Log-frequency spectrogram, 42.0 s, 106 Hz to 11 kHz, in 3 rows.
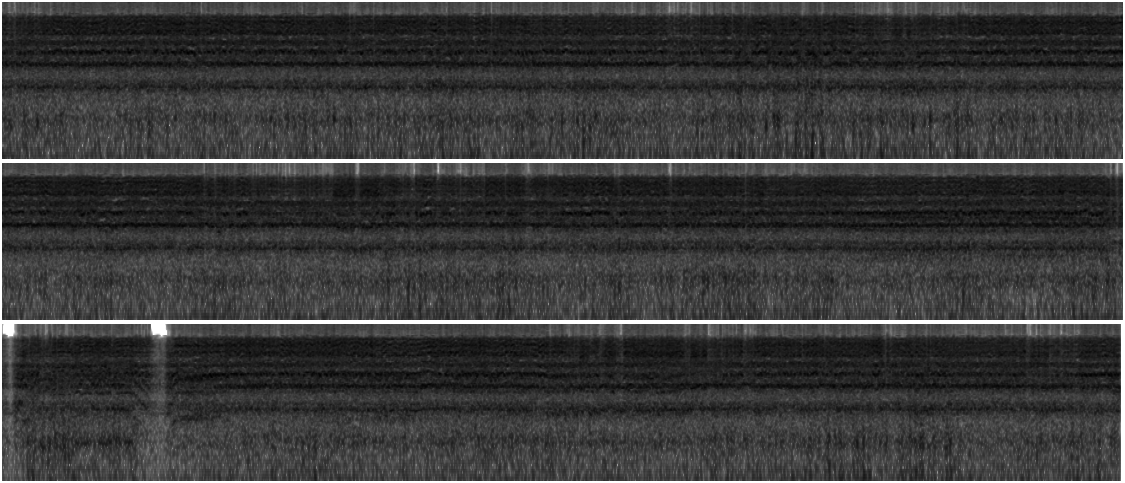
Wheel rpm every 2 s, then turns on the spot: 230, 230, 240, 240, 230, 230, 230, 230, 230, 230, 230, 230, 220, 190, 160, 190, 220, 210, 220, 230, 230.
none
